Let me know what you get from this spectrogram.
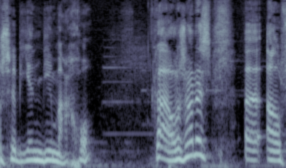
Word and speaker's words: majo: Maco és majo. Majo, majo. – Però mal pronunciat. Va entrar al català en l'època dels meus avis, dels vostres besavis, en què els catalans pràcticament no sabien castellà i no sabien pronunciar la jota castellana.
